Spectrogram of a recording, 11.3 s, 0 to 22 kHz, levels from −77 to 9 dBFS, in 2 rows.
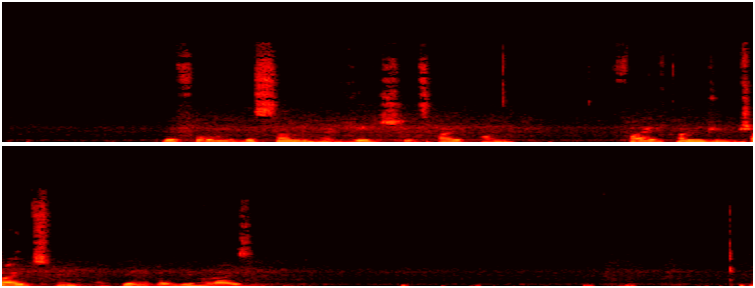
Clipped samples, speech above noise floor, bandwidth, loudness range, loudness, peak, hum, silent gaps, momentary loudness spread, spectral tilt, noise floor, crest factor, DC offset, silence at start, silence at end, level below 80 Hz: under 0.1%; 34 dB; 15.5 kHz; 9 LU; -35 LUFS; -18 dBFS; none; none; 22 LU; -5 dB/octave; -68 dBFS; 20 dB; under 0.1%; 1.2 s; 0 s; -68 dBFS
